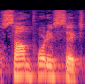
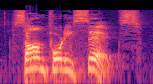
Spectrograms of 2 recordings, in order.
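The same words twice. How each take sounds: First: Said in the usual way. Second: "Psalm forty-six" much higher, louder and slow; emphatic announcement. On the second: Acted. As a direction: call out "Psalm forty-six" to the whole church.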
